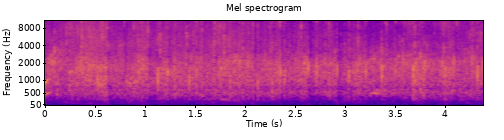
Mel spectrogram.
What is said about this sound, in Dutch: Mag ik een warm applaus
